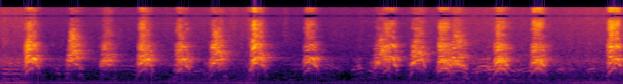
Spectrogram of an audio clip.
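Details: Barks of a German Hunting Terrier, a Deutscher Jagdterrier: a steady run of about fifteen loud, rasping barks at two to three per second, evenly spaced, close and dominant with no other clear sounds.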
